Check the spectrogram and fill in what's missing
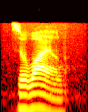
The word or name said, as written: Zewail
